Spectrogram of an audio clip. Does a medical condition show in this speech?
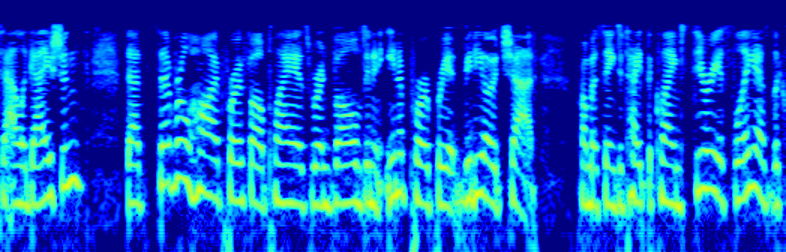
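No.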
